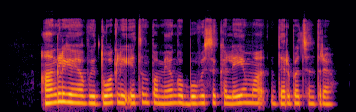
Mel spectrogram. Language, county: Lithuanian, Šiauliai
